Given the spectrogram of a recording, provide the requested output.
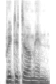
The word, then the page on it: Predetermine: Indian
